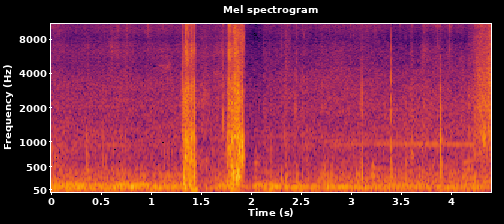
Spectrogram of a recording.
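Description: Handling noise on the camera's microphone: two short rustling bursts about half a second apart, the first about a second and a half in, over a steady low hum.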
